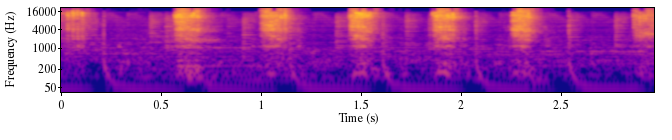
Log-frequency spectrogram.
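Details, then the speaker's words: Netgear GS508T network switch with cheap replacement cooling fans just installed: rough rasping scrape pulsing over a faint whir; noisy fan, cause unconfirmed. "that wasn't good okay welcome welcome welcome to the joys of cheap fans"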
